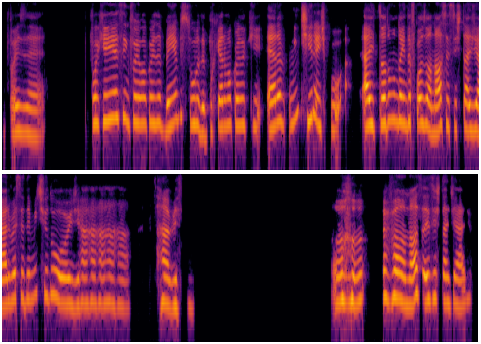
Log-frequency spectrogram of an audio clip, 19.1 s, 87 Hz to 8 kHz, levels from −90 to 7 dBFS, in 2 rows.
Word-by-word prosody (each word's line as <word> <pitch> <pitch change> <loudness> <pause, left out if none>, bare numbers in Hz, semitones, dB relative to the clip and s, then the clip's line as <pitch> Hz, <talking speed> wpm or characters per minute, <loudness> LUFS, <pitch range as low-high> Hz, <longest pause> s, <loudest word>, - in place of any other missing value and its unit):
Pois 245 0 -2
é. 225 -2 -6 0.9
Porque, 310 +1 0 0.2
assim, 350 -2 -3
foi 315 +1 +1
uma 305 0 0
coisa 310 0 -2
bem 275 +3 +1
absurda. 300 -8 -3
Porque 250 +4 -9
era 280 +1 +2
uma 300 +1 -2
coisa 295 0 -1
que 295 +6 -11
era 300 +3 +3
mentira 350 +2 -2
e, 290 - 0
tipo, 265 - -6 0.4
a - - +9
aí 295 0 +7
todo 305 +3 +3
mundo 330 -1 -2
ainda 320 0 +3
ficou 305 0 +2
zoando: 295 -4 +2
"Nossa, 255 +5 +2
esse 275 -1 -9
estagiário 255 -2 +1
vai 275 +1 +2
ser 280 0 -8
demitido 300 +3 -7
hoje, 245 -4 +1
ha-ha-ha-ha-ha", 245 -2 -8 0.6
sabe, 240 -3 +1
assim. 225 0 -16 2.8
Aham. 265 +1 +1 0.4
Vai 295 -1 +1
falando: 275 -3 +4
"Nossa, 270 +3 +4
esse 270 +2 +2
estagiário" 255 -1 -3
275 Hz, 130 wpm, -20 LUFS, 250-305 Hz, 2.8 s, a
